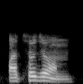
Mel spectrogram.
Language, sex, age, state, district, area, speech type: Santali, male, 30-45, Jharkhand, East Singhbhum, rural, conversation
